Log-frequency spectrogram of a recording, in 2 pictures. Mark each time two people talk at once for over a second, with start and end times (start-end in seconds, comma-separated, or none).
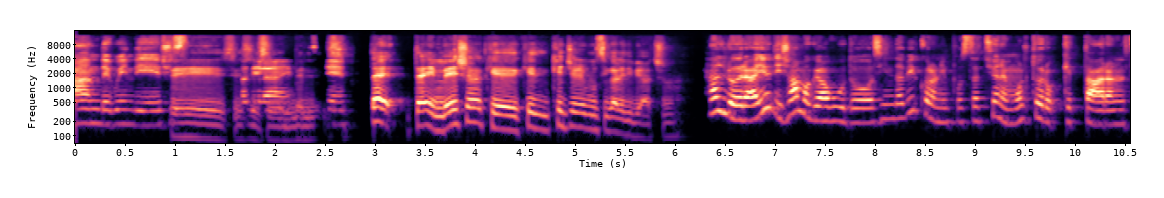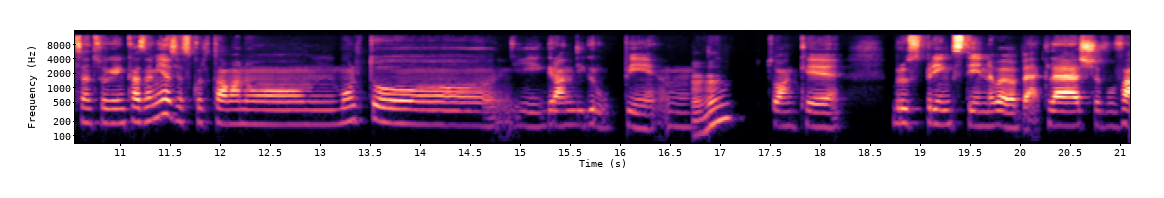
0.9-2.9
